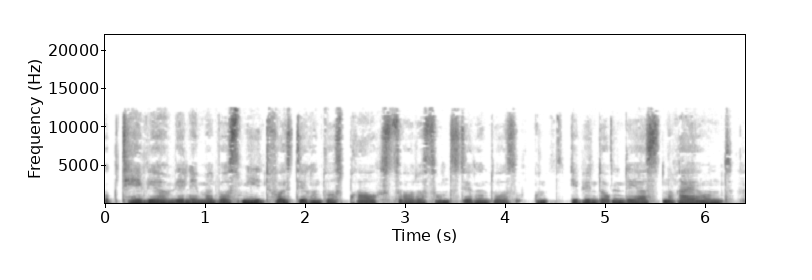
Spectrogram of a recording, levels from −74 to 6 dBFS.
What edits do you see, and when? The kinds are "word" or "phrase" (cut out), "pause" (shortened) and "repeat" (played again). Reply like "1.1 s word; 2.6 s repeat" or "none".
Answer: 3.0 s word; 5.1 s word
